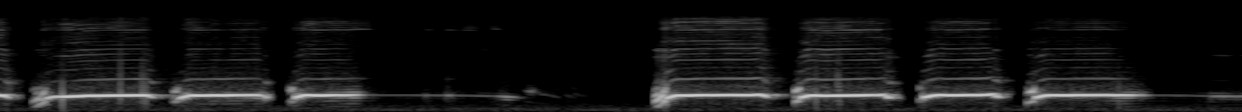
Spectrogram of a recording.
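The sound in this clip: A barred owl calls in a series of loud, hooting notes. Three notes come first, then after a pause four more follow, the final one drawn out and trailing off.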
